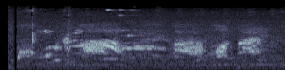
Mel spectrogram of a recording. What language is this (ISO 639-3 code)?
zho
